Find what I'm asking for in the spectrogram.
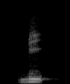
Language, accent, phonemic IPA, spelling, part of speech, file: French, France, /bi/, bi, noun / adjective, LL-Q150 (fra)-bi.wav
- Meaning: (noun) bi, bisexual person; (adjective) bi, bisexual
